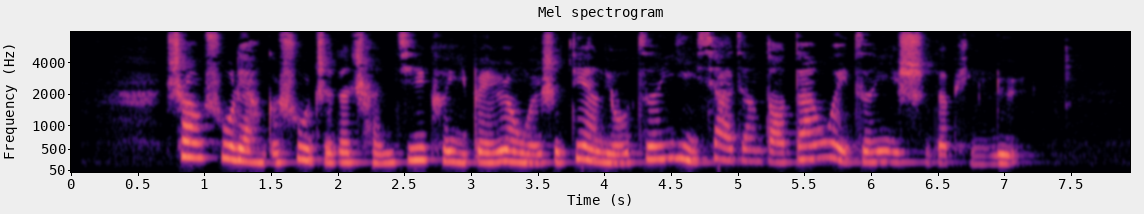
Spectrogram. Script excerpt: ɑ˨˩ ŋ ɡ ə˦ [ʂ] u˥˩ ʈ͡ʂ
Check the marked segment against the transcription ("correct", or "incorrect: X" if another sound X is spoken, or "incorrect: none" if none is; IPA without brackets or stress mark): correct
